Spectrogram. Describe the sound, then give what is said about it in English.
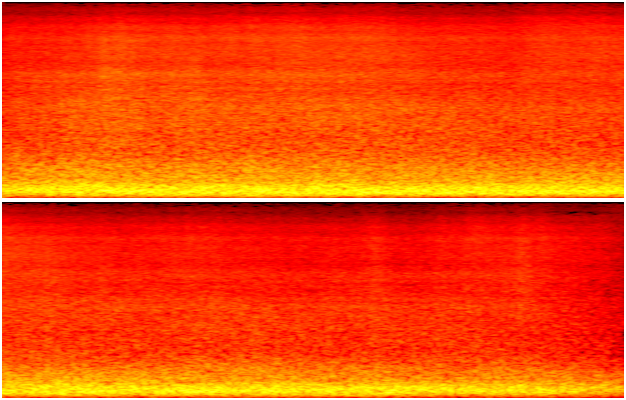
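Rough sea surf at the Hook, near Dunmore East, roars continuously against the shore, a loud, dense wash of crashing waves mixed with gusty wind buffeting the microphone, with no voices present. “So our last piece will be from Dunmore East to Feddart Harbour, and I just said I'd take a drive over to the Hook to see what the sea was actually like. And if you listen in the background, it is unbelievable.”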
